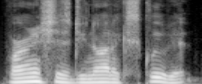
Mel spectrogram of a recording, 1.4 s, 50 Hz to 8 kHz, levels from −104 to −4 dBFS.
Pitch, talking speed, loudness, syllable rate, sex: 125 Hz, 220 wpm, -16 LUFS, 7.1 syllables/s, male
